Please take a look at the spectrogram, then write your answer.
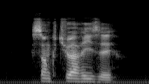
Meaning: to sanctuarize
- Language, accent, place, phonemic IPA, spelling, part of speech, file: French, France, Lyon, /sɑ̃k.tɥa.ʁi.ze/, sanctuariser, verb, LL-Q150 (fra)-sanctuariser.wav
